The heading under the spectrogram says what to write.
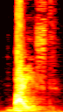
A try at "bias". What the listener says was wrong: No, bias. B-I-A-S. There's no T at the end.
